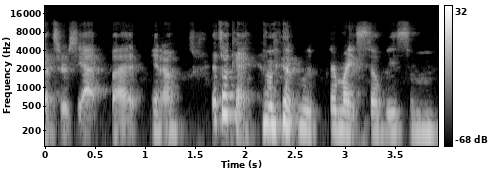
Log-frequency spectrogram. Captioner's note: laughs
